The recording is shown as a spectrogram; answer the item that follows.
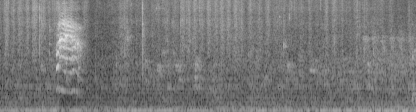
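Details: Kitten washed for the first time utters one brief, bright meow early on, followed by quiet faint water sounds over a constant low hum.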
